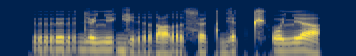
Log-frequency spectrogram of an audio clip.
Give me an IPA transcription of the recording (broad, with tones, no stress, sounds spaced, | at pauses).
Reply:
r ɯ˦ r d ø˦ lʲ e˦ ɡ i˧˩˧ r ɾ ɑ˩˧ r s œ˨˩ t ɡ ɛ˥˩ t t͡ʃʼ o˦ lʲ a˥˩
